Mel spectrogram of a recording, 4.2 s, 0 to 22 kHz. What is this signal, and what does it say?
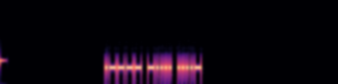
Morse code, heard as a keyed tone, about 44 wpm, 700 Hz. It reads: 164
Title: Numbers - 3-Digit 45wpm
